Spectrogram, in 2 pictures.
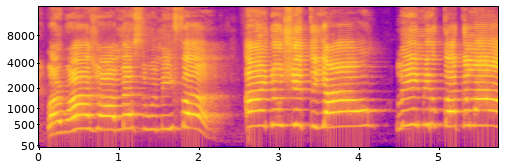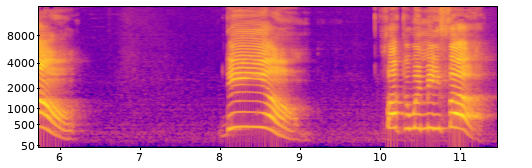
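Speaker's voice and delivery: high, sing-song whine; whiny sing-song complaint. Real, not acted. Whining at trolling commenters.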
